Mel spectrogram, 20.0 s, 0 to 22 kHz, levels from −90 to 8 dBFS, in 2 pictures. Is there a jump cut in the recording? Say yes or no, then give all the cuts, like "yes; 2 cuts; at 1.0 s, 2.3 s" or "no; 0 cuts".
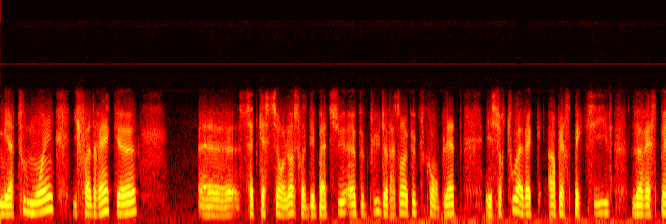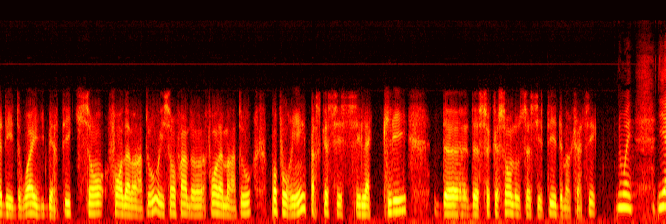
no; 0 cuts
